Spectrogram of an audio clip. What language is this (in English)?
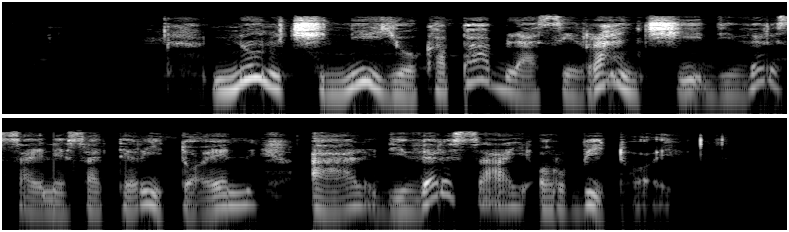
Esperanto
